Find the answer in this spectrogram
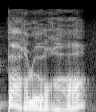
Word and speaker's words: parleras: Donc, encore une fois, oups, pardon, encore une fois, je parlerai, tu parleras, S final, pas prononcé.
